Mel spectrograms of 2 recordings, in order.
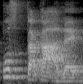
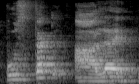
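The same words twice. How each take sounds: First: पुस्तकालय said as one word, the two sounds merged into आ; joined word. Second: पुस्तक आलय, said slowly as two separate words; separated parts. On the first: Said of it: "यहाँ क्या हो गया?". (पुस्तकालय एक शब्द में जोड़कर) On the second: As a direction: pause between पुस्तक and आलय. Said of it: "यहाँ क्या था?". (पुस्तक आलय अलग-अलग, धीरे से) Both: Shown as a demonstration.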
